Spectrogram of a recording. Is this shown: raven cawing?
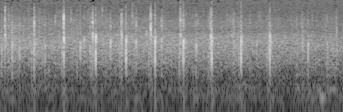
no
